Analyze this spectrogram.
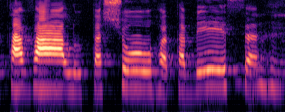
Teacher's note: quando ele era menorzinho, tinha uns 2 anos, ele trocava o K pelo tá. Então, era o tavalo, tachorra, tabeça. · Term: trocas na fala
